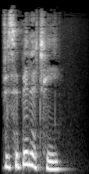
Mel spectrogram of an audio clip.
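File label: "visibility", English, British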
